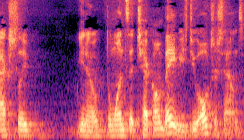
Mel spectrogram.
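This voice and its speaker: A man speaks in a somewhat breathy voice. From Kentucky. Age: 30s. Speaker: father sharing faith testimony. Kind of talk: testimony.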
